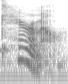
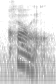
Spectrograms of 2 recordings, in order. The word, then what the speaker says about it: caramel: So as it is spelled here, it is caramel. But if you take out the extra A, then it's caramel.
